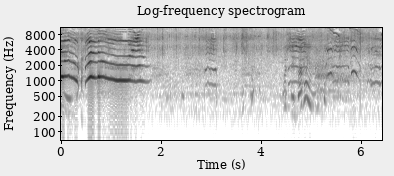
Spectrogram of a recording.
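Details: Malinois puppies aged four weeks, from a litter of eight born 9 October 2014: one long, high, slightly falling whine lasting over a second, followed by faint, scattered squeaks and whimpers.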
